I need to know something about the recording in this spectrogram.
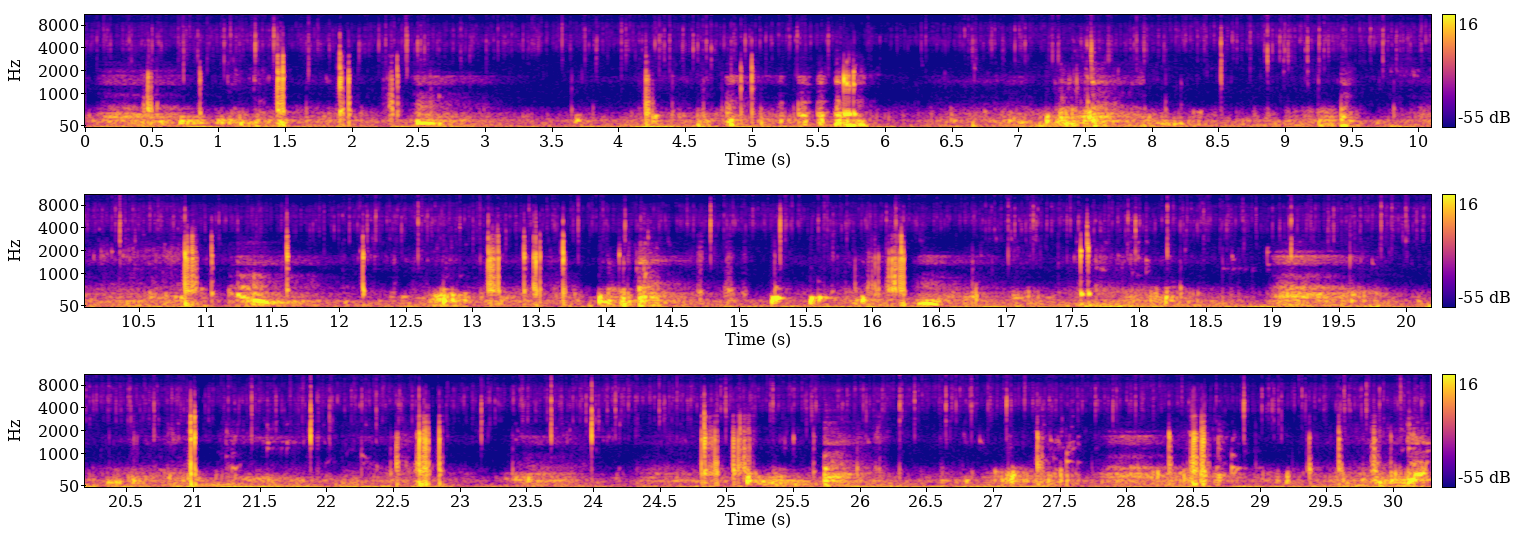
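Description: Muffled underwater sound heard through a camera housing: water washing and gurgling with the diver's movement, with many irregular sharp clicks.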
